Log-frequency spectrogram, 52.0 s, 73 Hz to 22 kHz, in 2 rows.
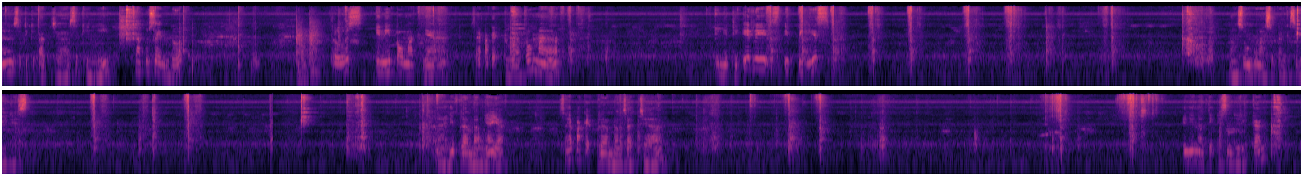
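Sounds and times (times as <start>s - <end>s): knife chopping on cutting board: 11.2s - 11.8s, 15.3s - 18.4s, 19.2s - 21.3s, 22.0s - 22.4s, 27.8s - 28.1s, 28.7s - 30.0s, 41.6s - 42.6s.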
